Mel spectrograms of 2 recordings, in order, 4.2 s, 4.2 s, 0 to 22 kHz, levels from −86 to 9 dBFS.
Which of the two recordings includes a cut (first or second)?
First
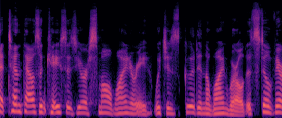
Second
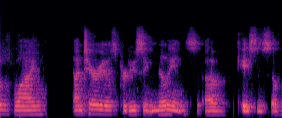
second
